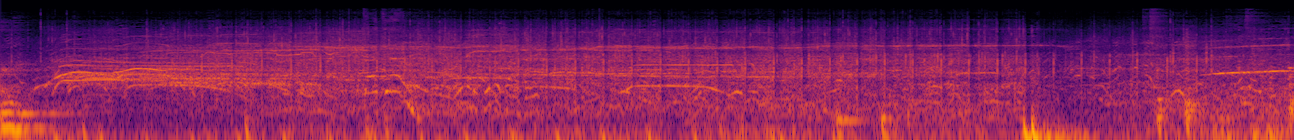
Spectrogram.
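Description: A crowd cheers and whistles close by.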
